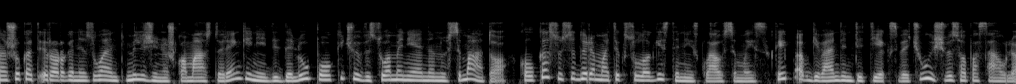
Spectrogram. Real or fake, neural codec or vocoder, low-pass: real; none; 7.2 kHz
